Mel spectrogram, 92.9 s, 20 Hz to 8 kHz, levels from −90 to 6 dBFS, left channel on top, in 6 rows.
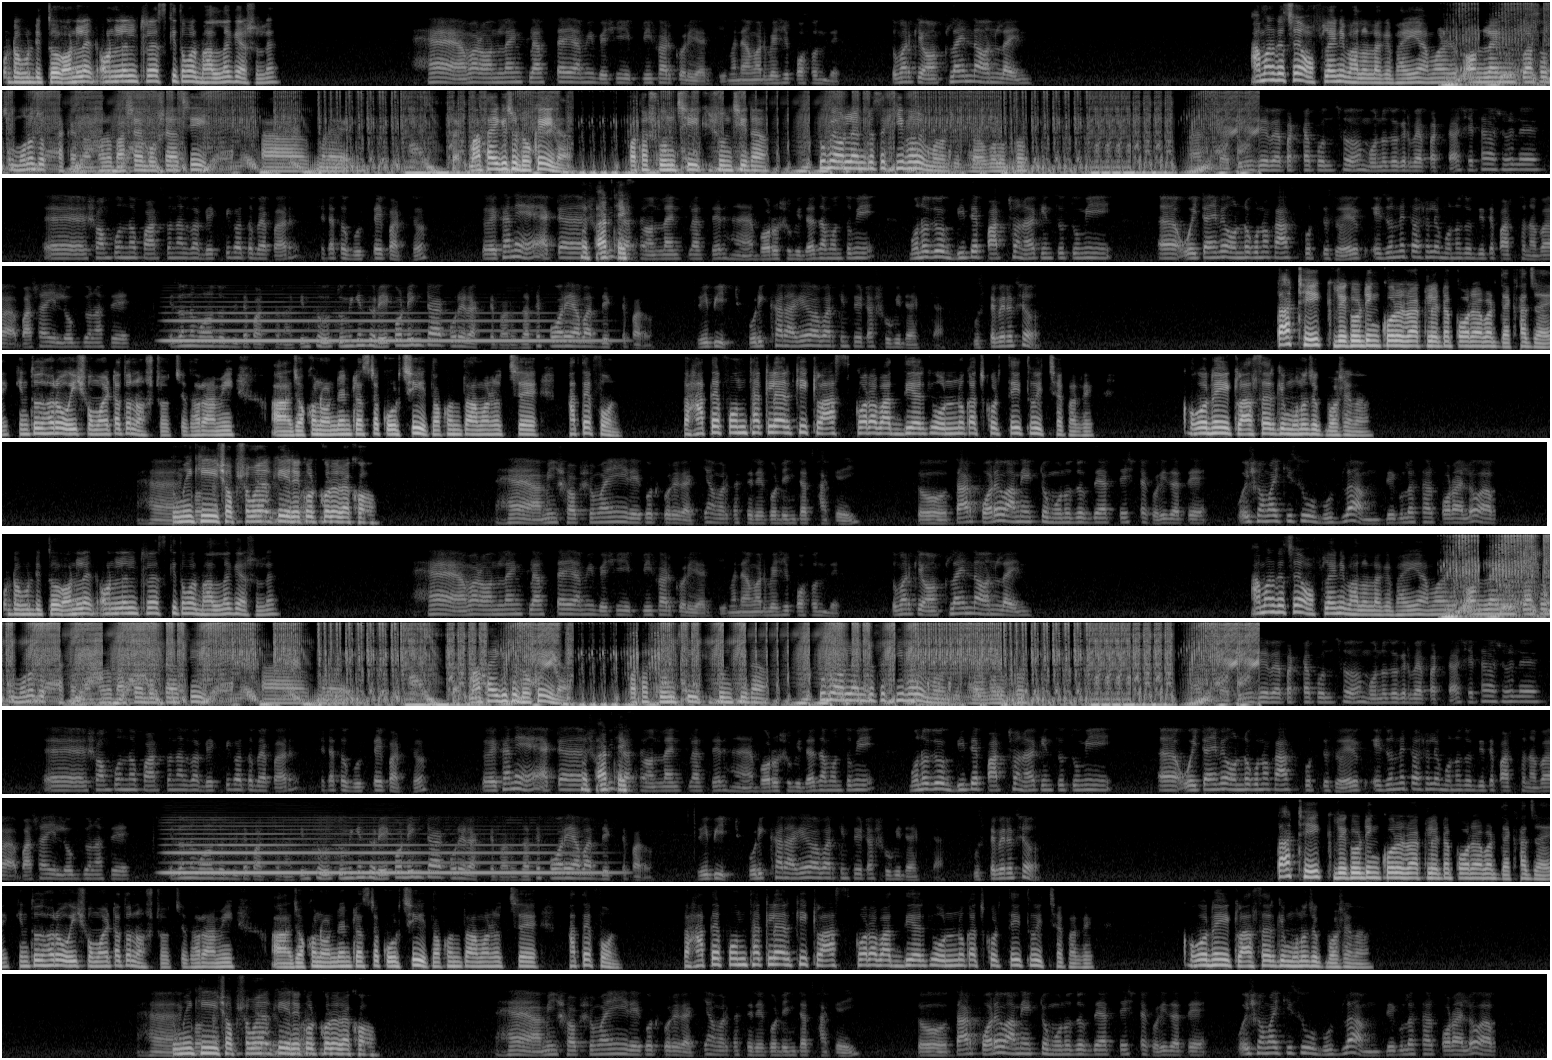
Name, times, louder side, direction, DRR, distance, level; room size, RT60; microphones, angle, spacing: voice 1, 0.0-2.8 12.5-17.5 18.1-19.1 20.0-21.2 21.8-23.2 23.6-25.7 36.7-37.2 59.2-67.3 67.6-68.1 68.7-72.8 73.8-75.6 79.1-81.1, left 3 dB, 75° left, 2.0 m, -26 dB
voice 2, 4.1-8.4 8.9-10.3 27.3-30.9 31.4-35.2 35.8-39.7 40.0-42.1 42.5-47.7 48.1-52.9 53.4-55.8 56.2-56.8 78.7-79.6 79.9-80.5 82.3-86.0 86.6-89.4 89.8-92.3, left 1 dB, 10° left, 7.4 m, -41 dB
sound 1, 14.4-28.1, right 6 dB, 55° right, 1.5 m, -28 dB
Wind instrument woodwind instrument, 48.0-52.7, right 2 dB, 80° right, 4.0 m, -34 dB
head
